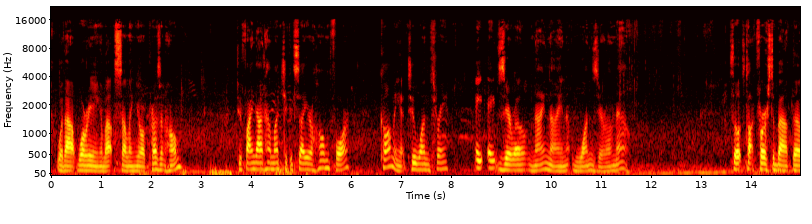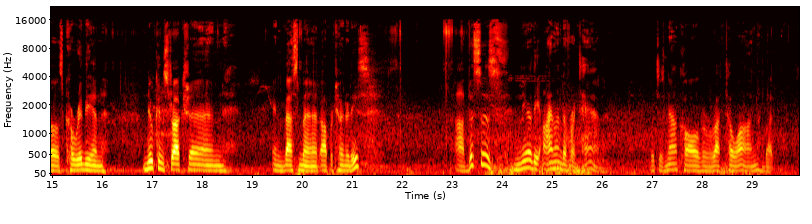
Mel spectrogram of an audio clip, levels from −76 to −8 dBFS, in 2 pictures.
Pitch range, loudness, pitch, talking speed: 105-135 Hz, -27 LUFS, 120 Hz, 95 wpm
